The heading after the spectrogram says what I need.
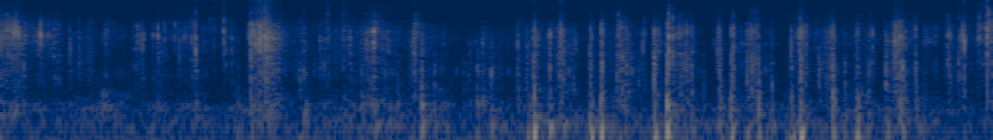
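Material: Lettuce leaves.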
